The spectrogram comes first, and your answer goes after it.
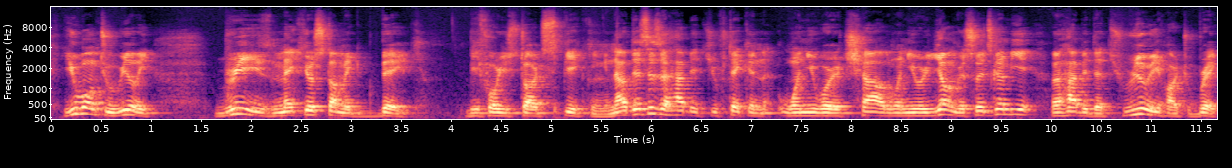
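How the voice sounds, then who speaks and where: This man has a plain, everyday voice at a medium pitch. He talks at a moderate pace. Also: lively intonation. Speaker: self-help channel host. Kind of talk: casual talk to camera, instructional tutorial.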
